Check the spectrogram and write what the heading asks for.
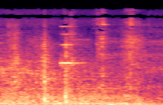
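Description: Faint taps on an electric wall oven's control panel and one short high beep about a second in, as the oven temperature is turned up.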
